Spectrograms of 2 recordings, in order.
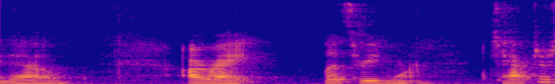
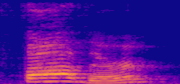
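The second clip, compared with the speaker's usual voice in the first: high, louder call; young swan calling; 10 semitones higher, 7 dB louder than usual. A narrator's reading. Young cygnet calling his father, high and loud.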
